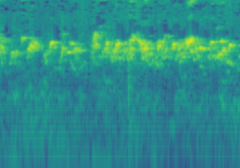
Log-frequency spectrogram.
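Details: Short burst of red-whiskered bulbul competition song, fast chattering warbles running together, with a brief click and low background noise.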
